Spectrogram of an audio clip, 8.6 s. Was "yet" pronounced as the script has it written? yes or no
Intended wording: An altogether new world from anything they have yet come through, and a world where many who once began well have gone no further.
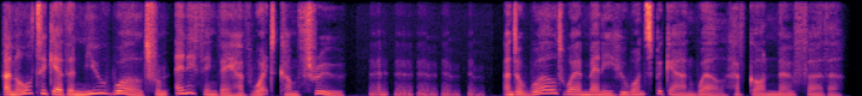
no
